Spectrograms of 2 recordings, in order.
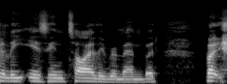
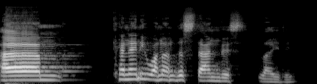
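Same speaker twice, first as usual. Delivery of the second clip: plain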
